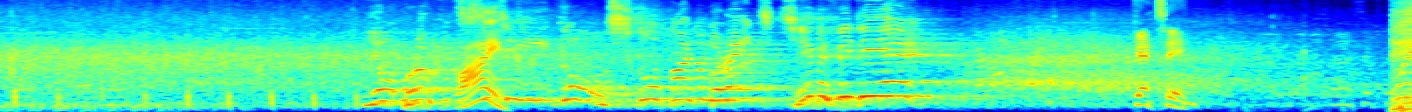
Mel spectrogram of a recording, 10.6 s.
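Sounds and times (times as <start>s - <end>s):
stadium crowd applause: 0.0s - 4.8s, 7.2s - 10.5s
speech: 2.7s - 7.1s, 8.5s - 9.1s.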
